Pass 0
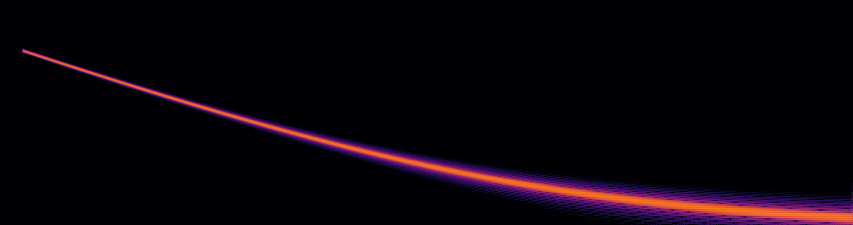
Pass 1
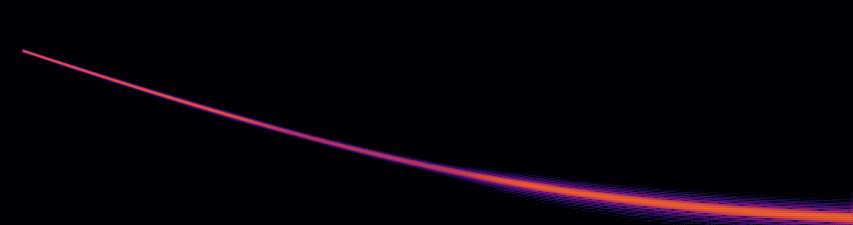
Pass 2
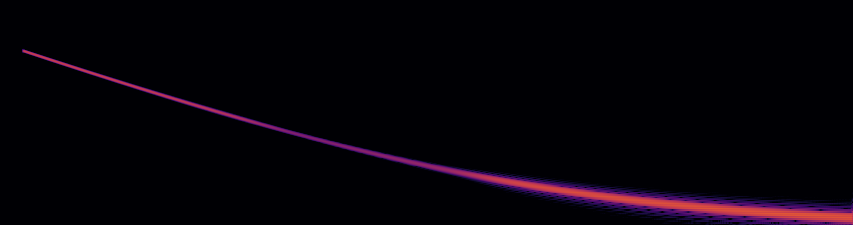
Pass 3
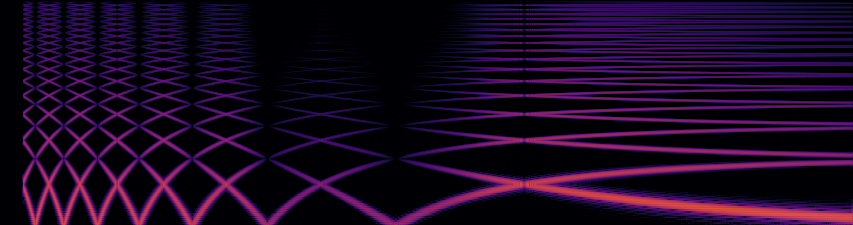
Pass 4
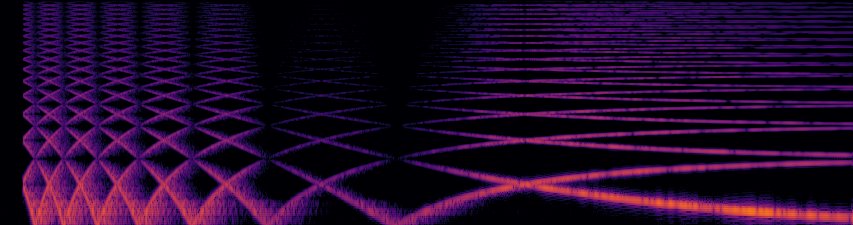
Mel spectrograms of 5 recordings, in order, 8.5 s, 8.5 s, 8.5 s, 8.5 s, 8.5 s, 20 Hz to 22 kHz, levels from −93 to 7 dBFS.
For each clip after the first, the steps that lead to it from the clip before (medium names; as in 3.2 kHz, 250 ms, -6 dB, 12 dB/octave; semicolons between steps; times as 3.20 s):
high-order bell 1.5 kHz -14.5 dB; trim -5.5 dB
peaking EQ 2.5 kHz -9.5 dB 2.4 oct; trim -4.5 dB
sample-and-hold 34×
reverberation RT60 0.45 s, pre-delay 5 ms, DRR 3.5 dB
